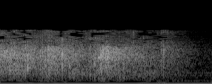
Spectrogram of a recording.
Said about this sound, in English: So give them a big round of applause.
